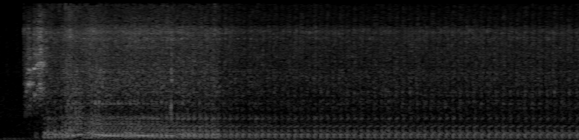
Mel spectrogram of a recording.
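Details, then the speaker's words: Carburetted motorcycle after idle adjustment screw correction, previously revving high and slow to drop: quick throttle blip, then revs fall straight back to a steady even idle thump of about four beats a second; now idling properly. "actually like idles at a proper idle. It comes back down when I rev it. chat. It's amazing. It's actually so much better now, chat."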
